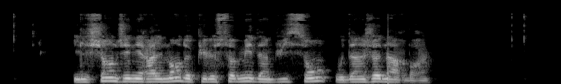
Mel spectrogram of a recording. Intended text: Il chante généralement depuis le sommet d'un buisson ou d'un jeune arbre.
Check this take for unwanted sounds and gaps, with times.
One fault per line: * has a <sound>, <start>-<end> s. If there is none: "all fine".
all fine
